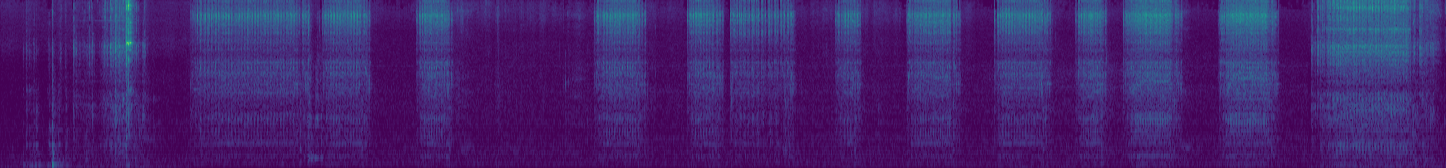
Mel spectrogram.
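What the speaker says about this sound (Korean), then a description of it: "그냥 미싱 박는 거니까." A sewing machine stitches the front lining of a men's jacket in a rhythmic run of short, steady bursts separated by brief pauses, close and clear with no talking.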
